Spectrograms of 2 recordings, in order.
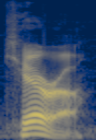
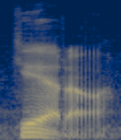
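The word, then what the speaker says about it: qara: In Oromo, blade is said Kara. Q-A-R-A. Kara.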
